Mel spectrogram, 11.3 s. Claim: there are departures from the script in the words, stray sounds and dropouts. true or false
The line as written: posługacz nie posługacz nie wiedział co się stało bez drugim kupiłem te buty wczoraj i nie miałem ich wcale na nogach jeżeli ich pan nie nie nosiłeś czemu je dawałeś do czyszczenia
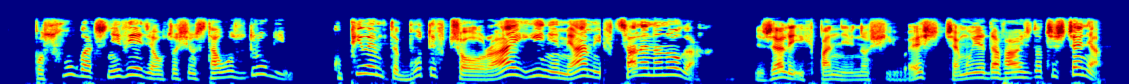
true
